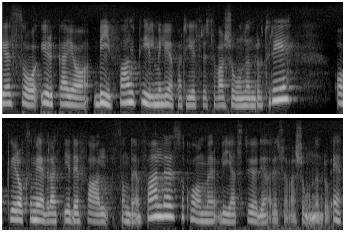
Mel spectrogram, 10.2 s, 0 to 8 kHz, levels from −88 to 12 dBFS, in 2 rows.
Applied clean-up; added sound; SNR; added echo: neural mask model Resemble Enhance denoiser.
